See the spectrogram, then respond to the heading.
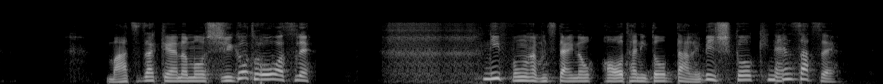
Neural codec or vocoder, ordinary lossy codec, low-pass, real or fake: codec, 16 kHz in and 24 kHz out, 0.4 kbps, LongCat-Audio-Codec, two codebook decoder; none; 7.2 kHz; fake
